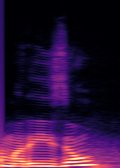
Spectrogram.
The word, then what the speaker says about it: मरीज़ों: इसी तरह मरीज़ों, यह भी उर्दू का शब्द है, इसलिए ज के नीचे नुक्ता का प्रयोग किया गया है और ओ के साइड में अनुस्वार का प्रयोग है क्योंकि इसका उच्चारण करते समय केवल नाक से हवा निकलती है।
